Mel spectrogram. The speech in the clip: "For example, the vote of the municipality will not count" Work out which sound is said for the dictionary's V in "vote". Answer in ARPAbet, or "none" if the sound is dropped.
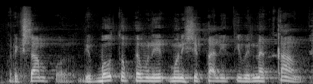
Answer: B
